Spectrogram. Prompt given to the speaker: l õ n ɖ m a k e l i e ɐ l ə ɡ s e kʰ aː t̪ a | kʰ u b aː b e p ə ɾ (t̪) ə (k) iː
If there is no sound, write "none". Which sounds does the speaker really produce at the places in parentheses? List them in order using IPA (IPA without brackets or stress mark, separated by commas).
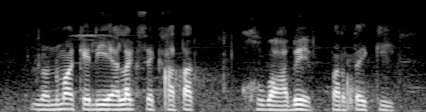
t̪, k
